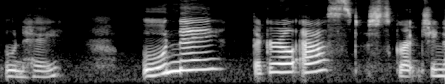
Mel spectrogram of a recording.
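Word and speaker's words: Unhei: our girl asked Owen hey said own hey une a that girl asked scrunching up her nose ooh some kid chanted no no Owen hey corrected it spelled you and H II I it's pronounced une hi oh it's you hey the boy said like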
